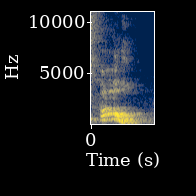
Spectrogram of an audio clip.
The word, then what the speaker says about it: faux: fo or what is fox?" kind of similar like faux like fauxpaw. F A U X FOX. You wouldn't look at that and think it was pronounced that way either, right?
